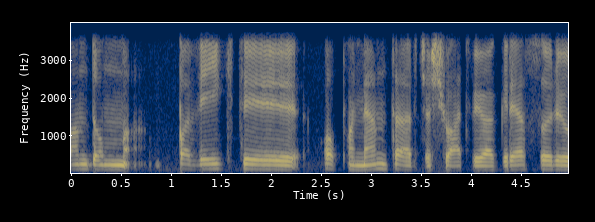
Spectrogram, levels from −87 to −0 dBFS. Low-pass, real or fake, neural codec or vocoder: 3.6 kHz; real; none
